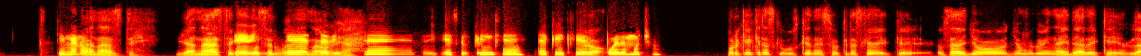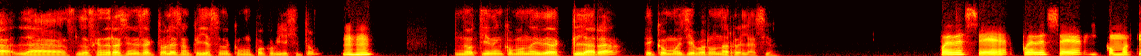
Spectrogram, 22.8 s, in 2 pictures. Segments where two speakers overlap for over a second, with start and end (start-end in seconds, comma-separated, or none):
2.3-3.6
